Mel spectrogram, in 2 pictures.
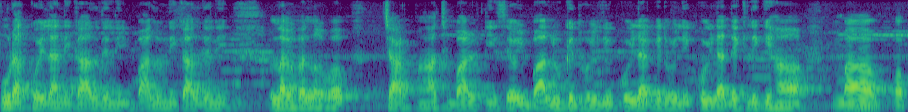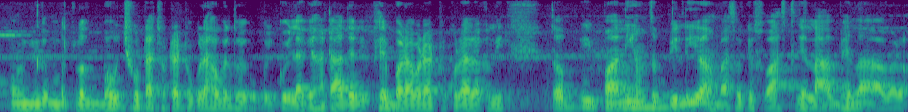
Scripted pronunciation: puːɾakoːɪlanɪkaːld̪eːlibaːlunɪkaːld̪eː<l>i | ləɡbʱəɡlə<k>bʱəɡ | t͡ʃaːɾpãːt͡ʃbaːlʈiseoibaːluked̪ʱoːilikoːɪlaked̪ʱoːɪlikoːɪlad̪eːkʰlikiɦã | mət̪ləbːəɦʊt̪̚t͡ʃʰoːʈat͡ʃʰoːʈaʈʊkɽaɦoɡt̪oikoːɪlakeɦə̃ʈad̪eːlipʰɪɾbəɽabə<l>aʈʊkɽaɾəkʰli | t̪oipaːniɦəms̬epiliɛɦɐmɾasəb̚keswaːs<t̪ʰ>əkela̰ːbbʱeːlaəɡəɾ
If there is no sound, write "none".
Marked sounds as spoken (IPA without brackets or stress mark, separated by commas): l, ɡ, ɽ, t̪ʰ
